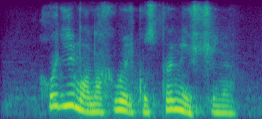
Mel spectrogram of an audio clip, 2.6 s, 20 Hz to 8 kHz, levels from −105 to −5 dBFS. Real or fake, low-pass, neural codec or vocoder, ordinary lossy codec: fake; 7.2 kHz; codec, 44.1 kHz, 3.4 kbps, Pupu-Codec; Opus, 32 kbps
